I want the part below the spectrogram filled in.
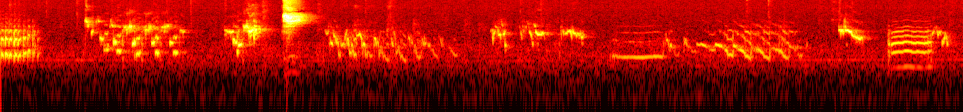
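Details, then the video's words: A budgerigar sings a varied warble: buzzy chattering trills, a sharp high squeak, rattling runs of clicks, a short plain whistled note and a ladder-like stuttered phrase, all with brief gaps between. "Пение волнистого попугая. Голоса птиц"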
